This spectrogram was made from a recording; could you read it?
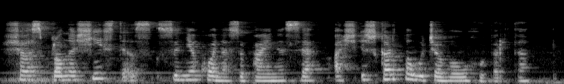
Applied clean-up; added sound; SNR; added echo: none; none; none; none.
